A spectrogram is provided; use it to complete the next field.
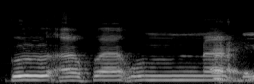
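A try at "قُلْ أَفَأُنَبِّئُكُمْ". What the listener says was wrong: Itu udah berbagi dengan Hamzah, jadi nggak boleh panjang. Qul afa'unabbi'ukum.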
